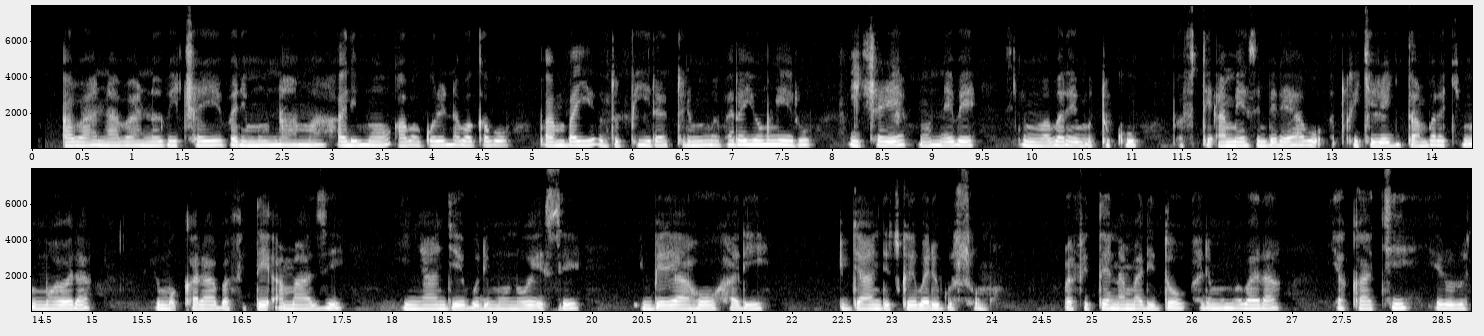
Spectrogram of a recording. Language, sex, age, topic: Kinyarwanda, female, 18-24, government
